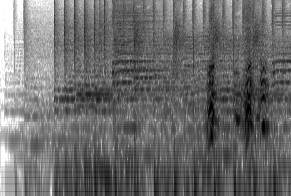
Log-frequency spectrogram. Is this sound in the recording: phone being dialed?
no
